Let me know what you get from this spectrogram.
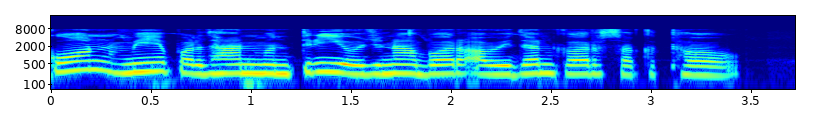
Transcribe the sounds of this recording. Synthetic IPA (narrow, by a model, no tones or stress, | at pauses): konmepɾəd̪ʱanmənt̪ɾijod͡ʒnabəɾə̰bed̪ənkəɾsəkt̪ʰəw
